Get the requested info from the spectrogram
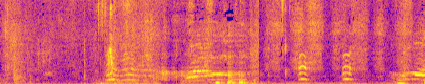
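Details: Indoor pet cats Omusubi and Ace chattering while seeking affection early in the day. A run of clear, bending meows, several close together near the end, with soft thumps and a murmuring human voice beneath.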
